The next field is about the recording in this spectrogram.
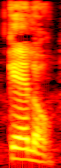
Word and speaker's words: Kellogg: My first and only pet was a golden retriever named Kellogg, as we pronounce it, Kelo.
